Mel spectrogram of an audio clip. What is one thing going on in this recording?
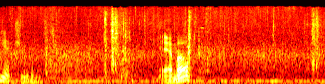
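A fire crackles in a metal barrel.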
